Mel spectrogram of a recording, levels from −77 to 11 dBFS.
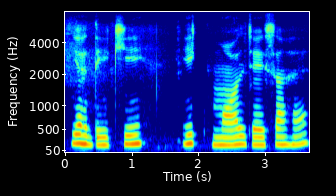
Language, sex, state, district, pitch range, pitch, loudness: Hindi, female, Bihar, Patna, 160-190 Hz, 170 Hz, -17 LUFS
